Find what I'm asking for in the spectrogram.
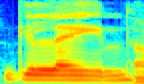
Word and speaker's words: Ghislaine: Ghislaine is what I've heard. Ghislaine.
